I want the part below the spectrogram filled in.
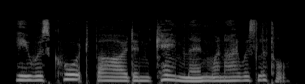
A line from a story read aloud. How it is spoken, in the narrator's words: she said quietly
